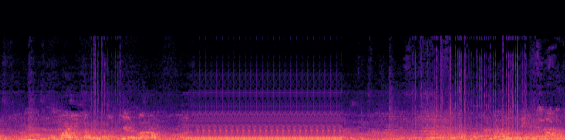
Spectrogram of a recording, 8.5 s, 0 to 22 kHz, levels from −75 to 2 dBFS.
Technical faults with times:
1.34-1.80 processor overload crackle
2.99-5.12 system hang loop
6.18-7.89 processor overload crackle

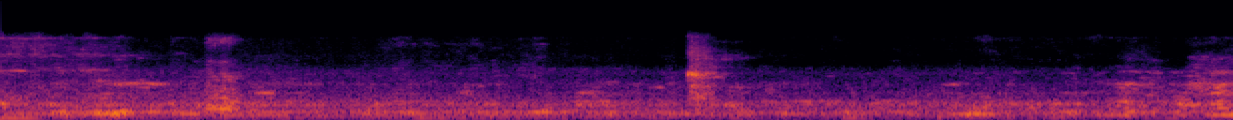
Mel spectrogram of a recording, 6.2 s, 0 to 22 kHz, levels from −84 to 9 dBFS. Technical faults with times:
0.00-6.17 noise suppressor applied to music or sounds

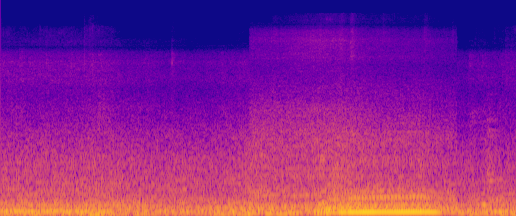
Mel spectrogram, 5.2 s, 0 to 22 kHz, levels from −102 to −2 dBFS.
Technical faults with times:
2.49-4.57 section at the wrong speed

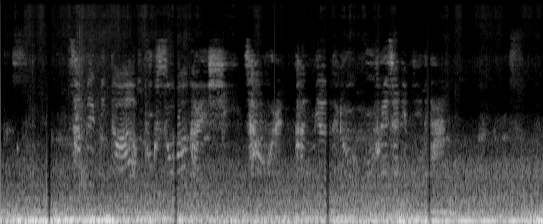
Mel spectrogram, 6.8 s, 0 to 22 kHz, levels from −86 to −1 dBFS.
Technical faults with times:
0.00-6.79 clock drift between sender and receiver
0.58-0.64 short stall from a late packet
2.16-2.22 short stall from a late packet
4.06-4.12 short stall from a late packet
5.32-5.39 short stall from a late packet

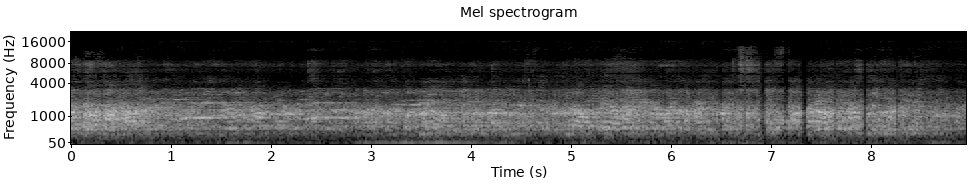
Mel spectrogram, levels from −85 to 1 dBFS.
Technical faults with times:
6.46-8.28 repeated packet loss (robotic sound)

